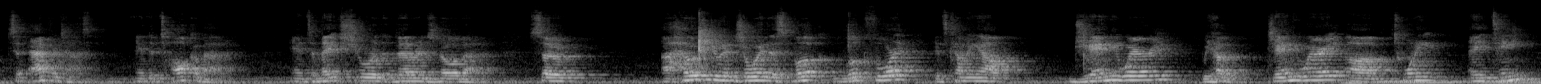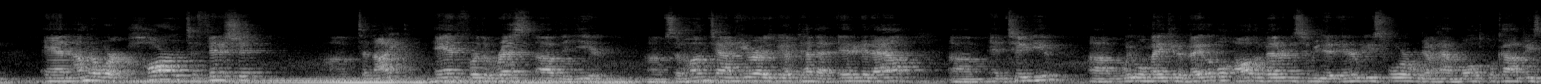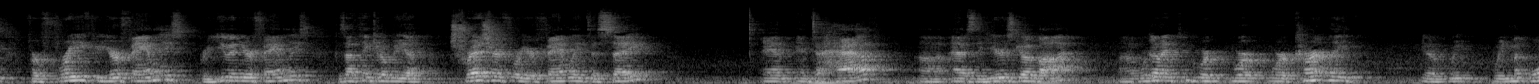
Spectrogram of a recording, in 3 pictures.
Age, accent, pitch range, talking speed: 40-59, American, 130-165 Hz, 170 wpm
